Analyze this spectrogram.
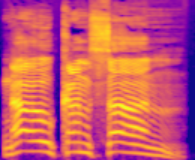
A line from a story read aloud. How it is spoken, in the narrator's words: He shouted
